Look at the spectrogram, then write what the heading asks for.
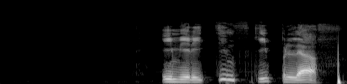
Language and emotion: Russian, positive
